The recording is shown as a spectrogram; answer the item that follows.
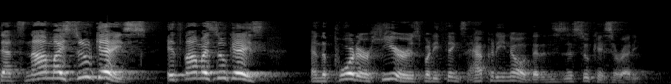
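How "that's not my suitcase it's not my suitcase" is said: high, drawn-out, play-acted far-carrying scream. Telling a story of a man yelling to a distant porter, retelling a man screaming. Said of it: "And he screams out again".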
